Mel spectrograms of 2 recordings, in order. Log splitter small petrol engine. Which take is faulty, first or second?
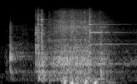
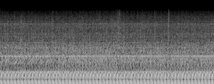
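first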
